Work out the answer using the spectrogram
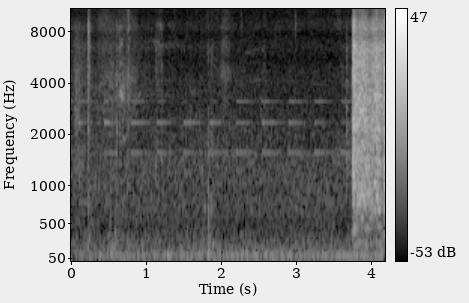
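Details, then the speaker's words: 2012 Dodge Charger PPV, 5.7 L V8, bad motor per shop notes (knocking noise), sat outside over six months, on jump box: faint, even starter cranking about three turns per second, never fires; cranks but no start. "i tried that several times i couldn't get it to start so it does turn over but it does not start"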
